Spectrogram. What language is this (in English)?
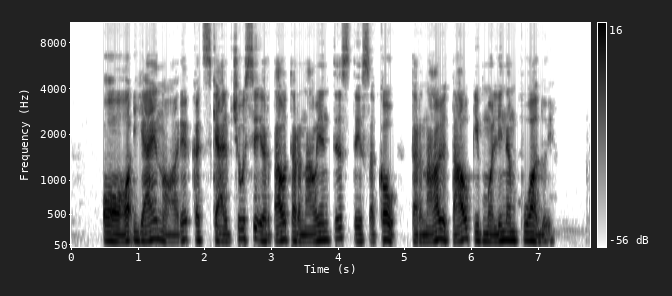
Lithuanian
